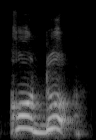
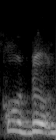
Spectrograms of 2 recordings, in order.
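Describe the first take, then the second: First: The final vowel is held long. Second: The final vowel is kept short. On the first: The speaker calls it wrong. "Salah salah" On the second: The speaker calls it right. "Do-nya pendek"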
